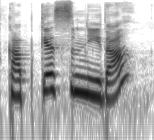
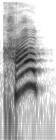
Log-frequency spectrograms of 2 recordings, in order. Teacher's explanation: It's like almost like a glottal stop. It's a shortened p.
